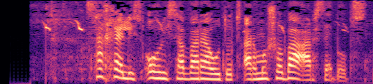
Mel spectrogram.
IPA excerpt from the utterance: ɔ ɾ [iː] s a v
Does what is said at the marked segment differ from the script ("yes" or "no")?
yes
